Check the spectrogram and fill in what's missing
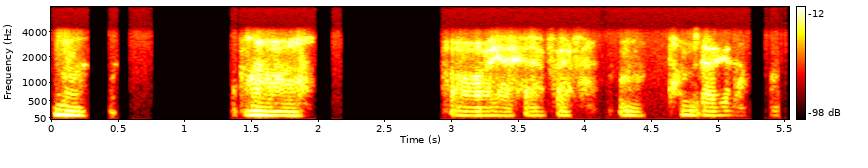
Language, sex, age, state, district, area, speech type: Manipuri, male, 45-60, Manipur, Bishnupur, rural, conversation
